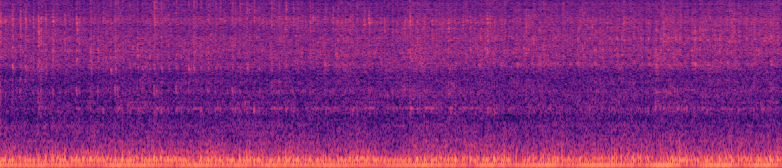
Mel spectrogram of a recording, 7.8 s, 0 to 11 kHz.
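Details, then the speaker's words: 1950 Dodge Business Coupe street rod, rebuilt 360 V8 with headers, warm idle: deep rumble with steady low beat through the headers, no lumpiness; healthy V8 idle. "This baby fires up every time I hit that key. Boom, 360 V8 takes off. Again, headers."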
